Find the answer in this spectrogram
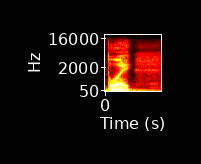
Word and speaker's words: buoy: By the way, apparently that is a UK thing. So Zoe confirmed that it's pronounced boy in the UK.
